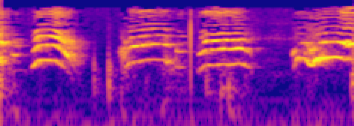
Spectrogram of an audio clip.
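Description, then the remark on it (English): A captain's pet bird aboard a boat squawks loudly in three or four harsh, raspy bursts with brief pauses between them, and nothing else is heard. “Oh, that's quite a bird you have, Captain.”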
